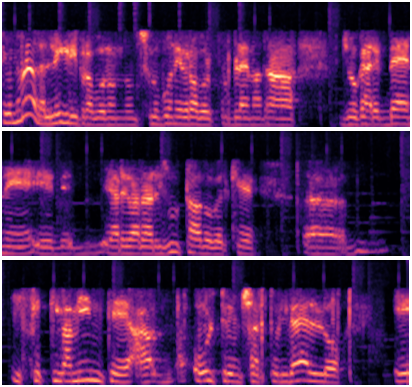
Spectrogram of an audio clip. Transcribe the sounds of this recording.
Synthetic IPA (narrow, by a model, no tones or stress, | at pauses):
sekond̪omead̪alːɛːɡɾipɾɔːpɾjononːonselop̬oːnepɾɔːpɾjoilpɾoblɛːmat̪ɾad͡ʒokaːɾebɛːneːarːivaːɾearːizult̪aːt̪operk̟ʰe | efːet̪ːivament̪eaolt̪ɾeunt͡ʃɛrt̪olivɛlːo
